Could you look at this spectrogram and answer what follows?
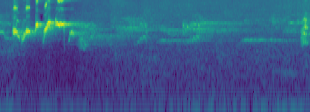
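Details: Red-whiskered bulbul, kept songbird in Vietnam, competing in song: a rapid stuttering run of chirps at the start, then fading softer warbled notes and quiet twittering.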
